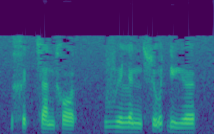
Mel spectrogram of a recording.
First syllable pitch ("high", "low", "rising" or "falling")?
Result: low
